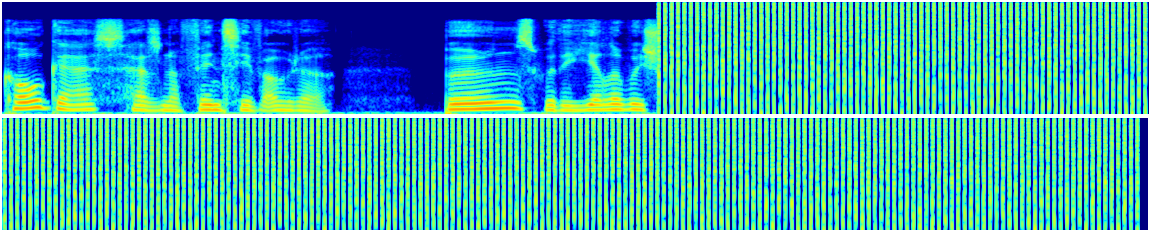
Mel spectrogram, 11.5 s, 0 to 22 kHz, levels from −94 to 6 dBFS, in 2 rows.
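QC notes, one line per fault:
3.29 s to 11.47 s, compressed stream played as audio: the speech gives way to very loud, chattering static that lasts to the end. The link is carrying undecoded AC-3 data, likely around 192 kbps, and that data is being treated as ordinary samples. Each frame comes out as a 4 ms burst of noise followed by zero padding. The bursts repeat 31.25 times a second, and that steady rhythm of noise and silence sets this apart from random bit errors or a constant hiss.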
